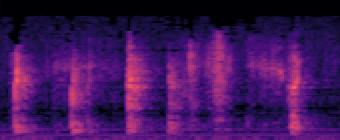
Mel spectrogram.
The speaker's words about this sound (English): No one here. You heard the knocking on the door, but you see there's no one here.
